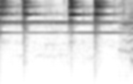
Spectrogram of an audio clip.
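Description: Hanging temple bell rung by hand, struck four times in two quick pairs, each strike ringing on in a steady, clear tone.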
